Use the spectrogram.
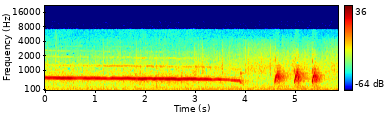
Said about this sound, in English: Did you hear that? I certainly did, Jimmy. It was a coyote. And here it comes now. Well, I'll be... Why, it's a real coyote. Yes, Jimmy. It's a coyote Rawson used.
